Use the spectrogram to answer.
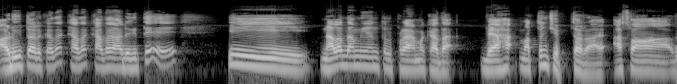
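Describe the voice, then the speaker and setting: Chatty male storyteller, lively voice. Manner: chatty, colloquial, mixes English words; voices characters with big pitch swings. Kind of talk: casual storytelling with acted quotes.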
